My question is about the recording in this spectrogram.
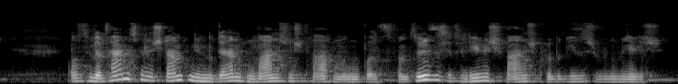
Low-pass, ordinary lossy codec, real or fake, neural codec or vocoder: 7.2 kHz; MP3, 32 kbps; fake; autoencoder, 22.05 kHz, a latent of 192 numbers a frame, VITS, trained on one speaker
